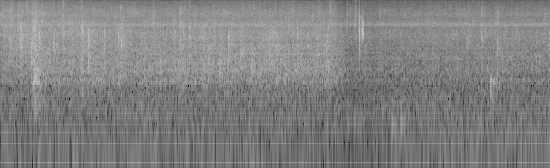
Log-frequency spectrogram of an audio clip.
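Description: Whole stuffed chicken sizzling in masala gravy in a frying pan, a steady hiss with a few taps of the spoon and spatula against the pan; the hiss eases slightly about three seconds in.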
